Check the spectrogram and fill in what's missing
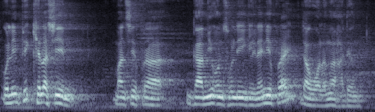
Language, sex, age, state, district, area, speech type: Bodo, male, 60+, Assam, Chirang, rural, spontaneous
